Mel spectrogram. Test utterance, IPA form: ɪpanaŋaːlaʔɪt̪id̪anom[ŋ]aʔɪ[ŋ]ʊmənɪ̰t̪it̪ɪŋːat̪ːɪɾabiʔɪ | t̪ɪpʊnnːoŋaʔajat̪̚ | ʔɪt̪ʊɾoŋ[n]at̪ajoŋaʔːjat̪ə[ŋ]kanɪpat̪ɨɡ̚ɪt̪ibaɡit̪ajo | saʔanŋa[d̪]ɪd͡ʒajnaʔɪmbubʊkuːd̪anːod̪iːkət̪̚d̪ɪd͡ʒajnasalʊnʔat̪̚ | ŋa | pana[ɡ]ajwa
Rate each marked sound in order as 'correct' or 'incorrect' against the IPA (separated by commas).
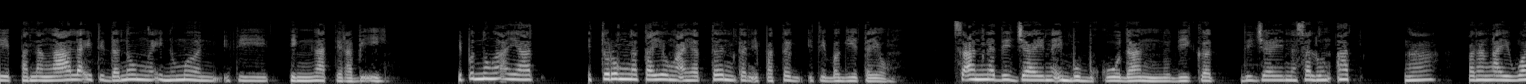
correct, incorrect, correct, incorrect, correct, incorrect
